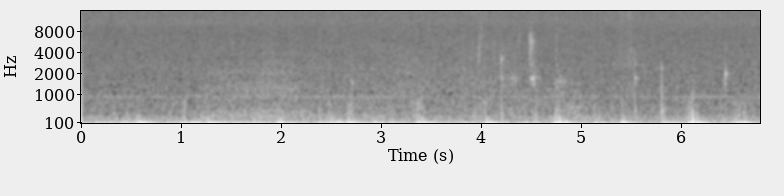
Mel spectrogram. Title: ASMR Lets you Listen to Her Heartbeat 🫀 /relaxing roleplay/breathing sound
